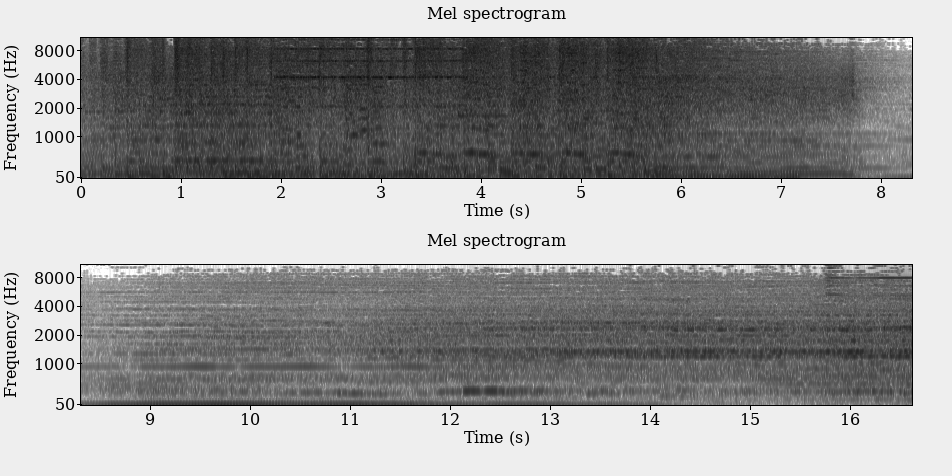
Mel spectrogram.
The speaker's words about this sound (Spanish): no ha sido aposta, pero está sonando el tema llamado North of the Wall, el norte del muro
